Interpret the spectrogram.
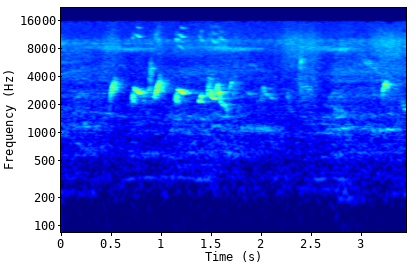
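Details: Red-whiskered bulbul used as a decoy in a trap to lure wild bulbuls, recorded 28 September 2017 in Vietnam; bright whistled phrases rising and falling in quick bursts over the first two seconds, then fainter notes against a steady insect hiss.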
